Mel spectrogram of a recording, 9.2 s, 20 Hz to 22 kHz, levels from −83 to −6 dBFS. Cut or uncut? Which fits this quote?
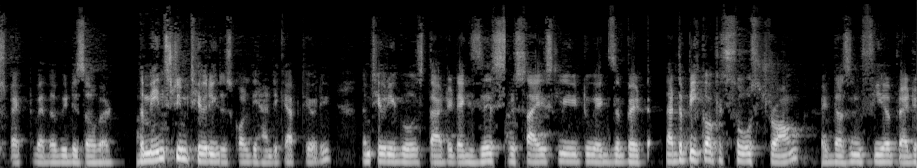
cut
